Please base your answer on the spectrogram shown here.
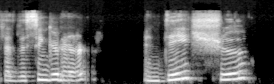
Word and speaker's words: chevaux: And des chevaux. O. We need the sound O, otherwise, what I'm going to understand is cheveux.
